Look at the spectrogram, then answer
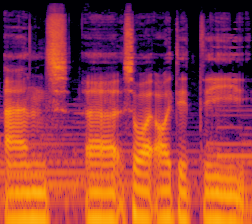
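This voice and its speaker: A man's voice: lowish voice, completely flat delivery, slow, music in the background. A man, a guest engineer, talking casually in a rambling, self-correcting way with frequent restarts and easy laughs. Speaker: guest, former F1 designer. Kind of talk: casual interview chat.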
